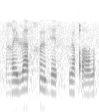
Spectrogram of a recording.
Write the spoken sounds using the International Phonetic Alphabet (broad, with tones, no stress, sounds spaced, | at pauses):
ʁ ɛ˧ ɭ a˥ f χ ə̃˥˧ ɦ ɛ˧˩ f x ɵ˧ qʼ ɔ˧ lˠ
